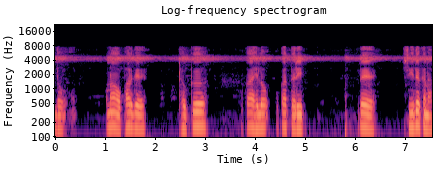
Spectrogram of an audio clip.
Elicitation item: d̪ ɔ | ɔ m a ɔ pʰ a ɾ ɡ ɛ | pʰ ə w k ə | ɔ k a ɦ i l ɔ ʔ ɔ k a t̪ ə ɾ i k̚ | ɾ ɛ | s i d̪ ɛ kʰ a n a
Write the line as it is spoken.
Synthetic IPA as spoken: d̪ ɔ | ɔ n a ɔ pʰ a ɾ ɡ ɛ | ʈʰ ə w k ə | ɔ k a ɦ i l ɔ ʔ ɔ k a t̪ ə ɾ i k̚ | ɾ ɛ | s i d̪ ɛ k a n a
